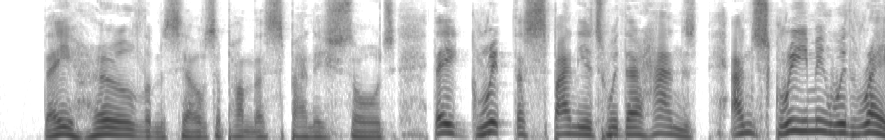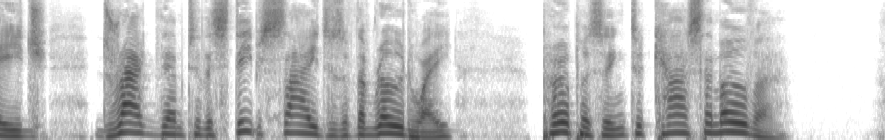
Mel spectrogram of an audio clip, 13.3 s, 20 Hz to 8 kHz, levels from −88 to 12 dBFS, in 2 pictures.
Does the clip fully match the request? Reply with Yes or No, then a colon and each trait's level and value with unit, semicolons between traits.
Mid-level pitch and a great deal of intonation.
Yes: medium, 145 Hz; wide, 7.6 semitones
